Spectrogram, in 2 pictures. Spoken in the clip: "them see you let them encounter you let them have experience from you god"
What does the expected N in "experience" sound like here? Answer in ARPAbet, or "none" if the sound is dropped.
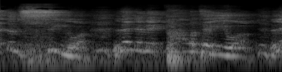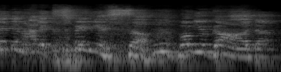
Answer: N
